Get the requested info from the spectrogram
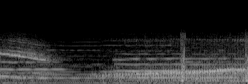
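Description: Cartoon orchestral score with a sliding, whistle-like tone that glides down in the first half second, then after a brief dip a second tone that glides slowly upward.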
